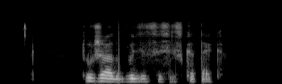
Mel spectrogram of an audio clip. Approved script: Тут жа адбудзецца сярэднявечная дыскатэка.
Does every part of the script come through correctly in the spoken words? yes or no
no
